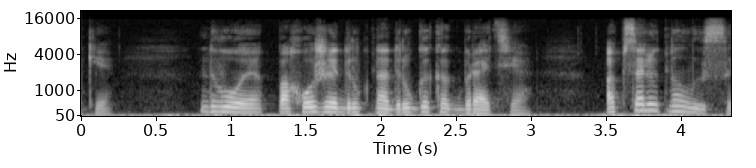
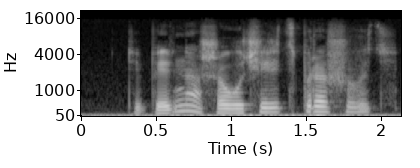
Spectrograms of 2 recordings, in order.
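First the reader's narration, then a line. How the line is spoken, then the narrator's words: Quiet voice. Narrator (Russian): негромко произнес Нур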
